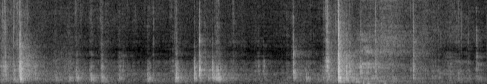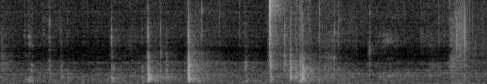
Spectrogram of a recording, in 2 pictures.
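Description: Plastic parts click and wires rustle close by.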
